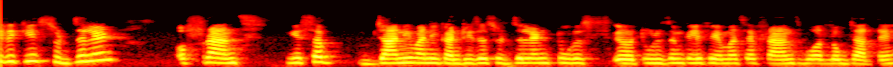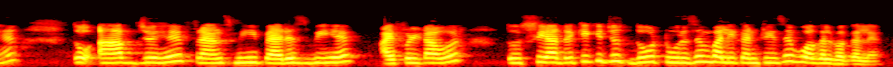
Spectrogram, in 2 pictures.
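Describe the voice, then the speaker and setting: A woman's voice: high voice, brisk, lo-fi sound. A woman teacher explaining a map lesson, repeating names and checking in with her students.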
